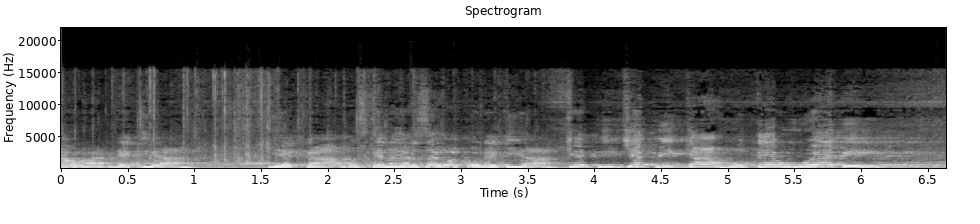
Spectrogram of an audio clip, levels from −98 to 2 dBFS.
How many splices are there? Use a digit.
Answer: 1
